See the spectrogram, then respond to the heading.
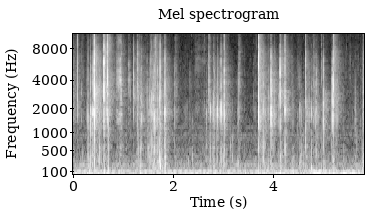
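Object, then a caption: Plastic-film snack bag. A small, orange, printed plastic-film snack packet, hollow, apparently sealed and partly filled, is held in both hands and squeezed and rubbed with the fingertips to make it crinkle. Sharp, bright crackles and crinkles come in quick, irregular bursts over a steady low hum. Each crackle stops almost instantly with no ring.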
